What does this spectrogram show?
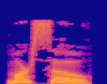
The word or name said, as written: marceau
